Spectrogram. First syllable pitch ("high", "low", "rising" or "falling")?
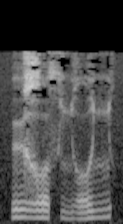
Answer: low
